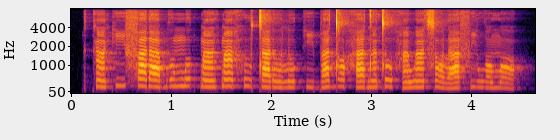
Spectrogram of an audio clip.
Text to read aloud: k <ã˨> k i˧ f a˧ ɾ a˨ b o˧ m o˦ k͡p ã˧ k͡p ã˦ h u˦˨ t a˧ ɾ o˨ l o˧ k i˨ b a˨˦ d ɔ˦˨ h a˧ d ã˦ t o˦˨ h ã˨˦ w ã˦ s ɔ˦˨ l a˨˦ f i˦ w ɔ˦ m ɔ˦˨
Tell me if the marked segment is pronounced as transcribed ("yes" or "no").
yes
